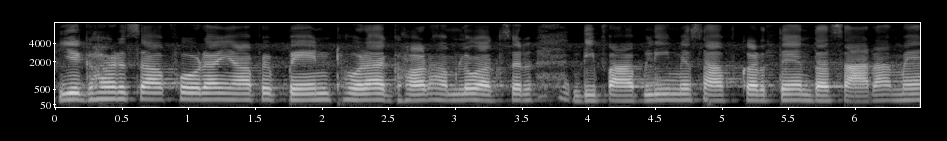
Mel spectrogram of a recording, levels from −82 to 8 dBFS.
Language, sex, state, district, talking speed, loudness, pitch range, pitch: Hindi, female, Bihar, Patna, 220 wpm, -15 LUFS, 160-175 Hz, 170 Hz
